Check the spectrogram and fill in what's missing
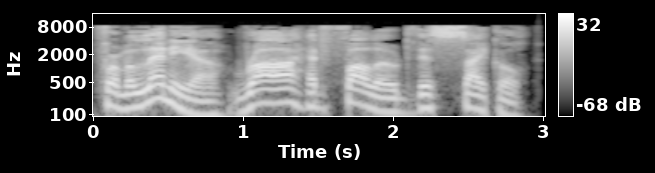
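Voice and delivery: usual speaking voice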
